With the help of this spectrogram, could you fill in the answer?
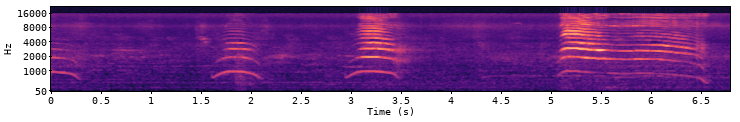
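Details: Kitten meowing indoors: three short arched mews about a second apart, then a longer, louder drawn-out meow with rich harmonics, over quiet background hum.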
